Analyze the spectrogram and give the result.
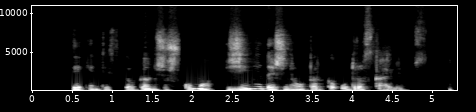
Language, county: Lithuanian, Alytus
